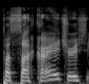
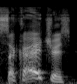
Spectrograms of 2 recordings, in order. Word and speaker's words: psychiatrist: I said, it's not psychiatrist. It's psychiatrist. They said, the P is silent.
